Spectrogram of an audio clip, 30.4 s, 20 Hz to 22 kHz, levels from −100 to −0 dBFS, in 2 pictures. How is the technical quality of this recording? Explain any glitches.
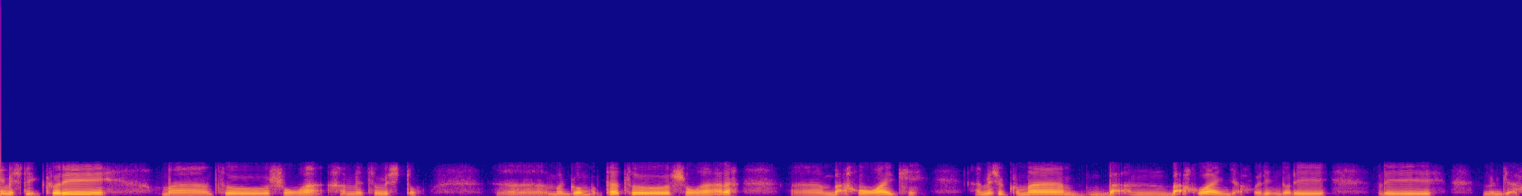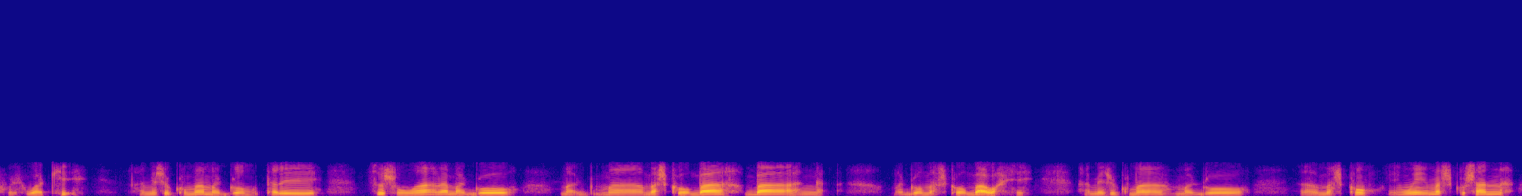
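The recording is technically weak: the speech has been squeezed through a narrowband voice codec for its whole length, and a feedback squeal breaks in partway through.

The iLBC codec artefacts run throughout. Each short frame of the speech is coded on its own, with no help from the previous one, and the result fits iLBC's 15.2 kbps mode with 20 ms frames. Only a telephone-style band of roughly 300 Hz to 3.4 kHz survives, with nothing above 3.7 kHz. The speech is plainly damaged: clear enough, but muffled, rough and faintly synthetic.

A loudspeaker feedback squeal runs from 16.64 s to 18.23 s. A microphone was picking up the loudspeaker it was feeding, and at around 3.9 kHz the loop's gain went above one. That single tone then built on itself over about a second, until it sat a few decibels louder than the speech, before it stopped at 18.23 s. It is heard as a thin, piercing whistle rising over the speech.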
